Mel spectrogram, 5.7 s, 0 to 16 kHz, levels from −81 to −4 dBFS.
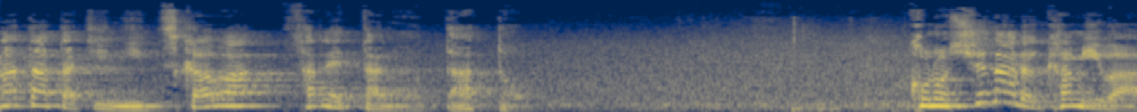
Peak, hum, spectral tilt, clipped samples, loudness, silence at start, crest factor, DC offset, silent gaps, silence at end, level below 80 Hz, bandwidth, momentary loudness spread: -2 dBFS; none; -3.5 dB/octave; under 0.1%; -21 LUFS; 0 s; 20 dB; under 0.1%; none; 0 s; -56 dBFS; 13.5 kHz; 17 LU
